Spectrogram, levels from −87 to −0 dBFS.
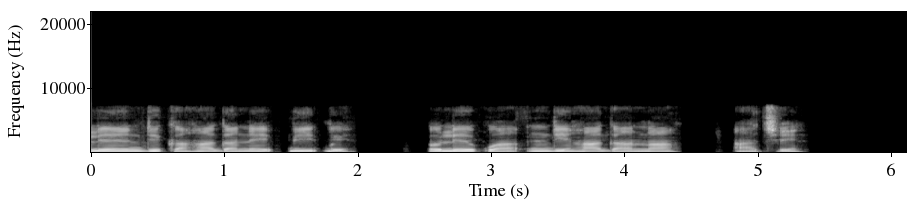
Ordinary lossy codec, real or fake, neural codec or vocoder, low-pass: none; fake; codec, 16 kHz, 4 kbps, FunCodec, trained on Chinese and English, 50 frames a second; 7.2 kHz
